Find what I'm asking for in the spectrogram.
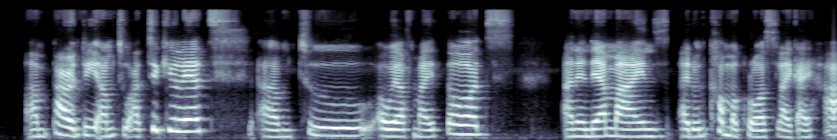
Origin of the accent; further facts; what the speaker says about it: Trinidad, Trinidad & Tobago; now in Tobago, Trinidad and Tobago; Well, actually, I grew up in Trinidad. I moved to Tobago within the last 10 years, but the experience is pretty much the same on both islands. We are twin islands.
